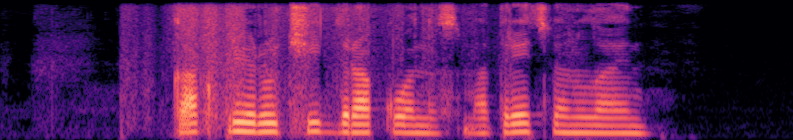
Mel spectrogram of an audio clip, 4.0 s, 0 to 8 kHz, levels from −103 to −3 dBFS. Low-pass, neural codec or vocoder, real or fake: 7.2 kHz; none; real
